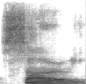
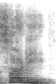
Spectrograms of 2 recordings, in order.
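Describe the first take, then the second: First: It is said with a standard accent. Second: It is said with an Indian accent. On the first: "na verdade, a pronúncia é sorry" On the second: "os indianos, eles falam sorry, sorry"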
